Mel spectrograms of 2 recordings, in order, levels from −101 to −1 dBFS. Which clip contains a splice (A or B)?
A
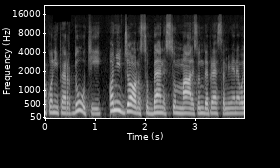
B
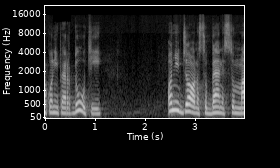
A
